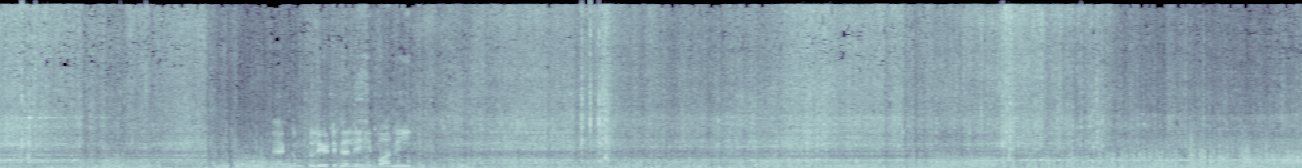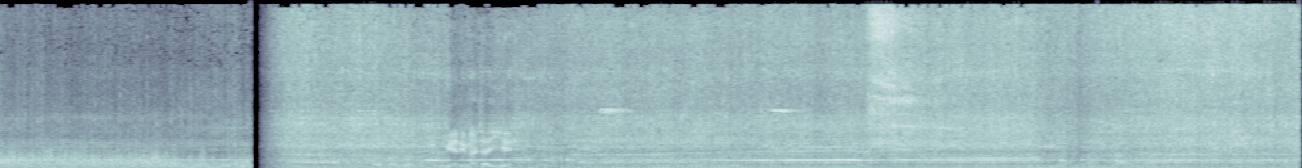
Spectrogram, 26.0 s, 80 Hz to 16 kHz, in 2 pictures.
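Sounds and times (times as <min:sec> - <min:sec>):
motorcycle engine running: 0:00.0 - 0:26.0
wind rush and road noise: 0:00.0 - 0:26.0.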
